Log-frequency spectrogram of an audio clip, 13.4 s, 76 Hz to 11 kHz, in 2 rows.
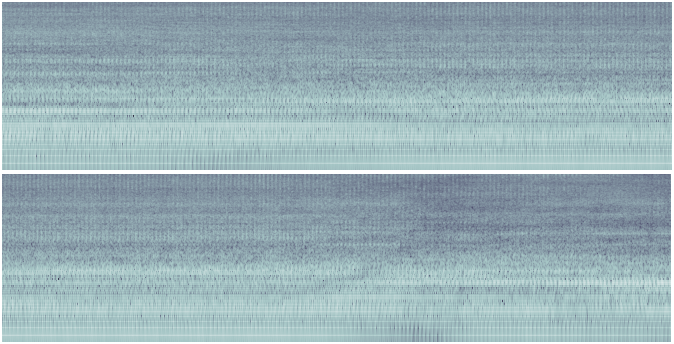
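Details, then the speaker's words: Brand-new Murray big wheel mower with burned oil inside: steady idle with a faint regular tap about 160 a minute; no smoke and no oil in blow-by tube; owner thinks it may just run loud. Light knock at idle. "It may just be some of these engines run a little bit louder than others. So almost sounds like it's knocking a little bit."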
